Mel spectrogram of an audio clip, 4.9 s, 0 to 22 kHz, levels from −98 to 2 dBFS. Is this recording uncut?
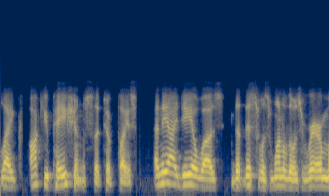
no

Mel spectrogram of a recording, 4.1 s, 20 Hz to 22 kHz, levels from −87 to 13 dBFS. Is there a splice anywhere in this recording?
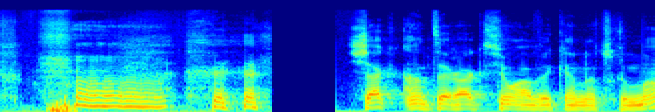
yes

